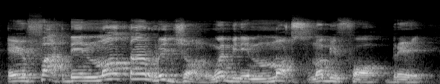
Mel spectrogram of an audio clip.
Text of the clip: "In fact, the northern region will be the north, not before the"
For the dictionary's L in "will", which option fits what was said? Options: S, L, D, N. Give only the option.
N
